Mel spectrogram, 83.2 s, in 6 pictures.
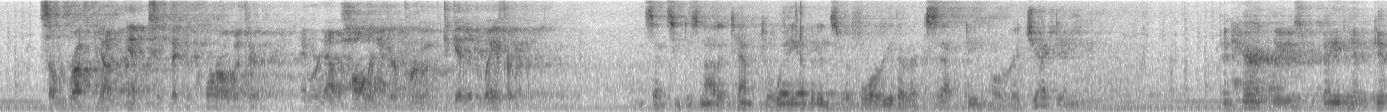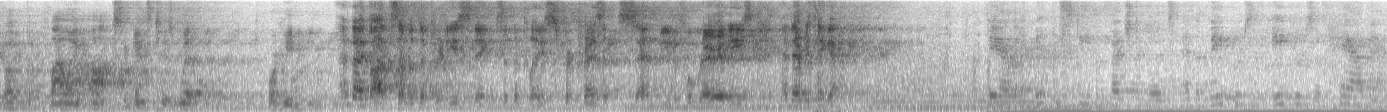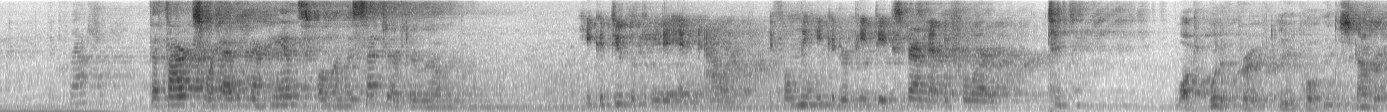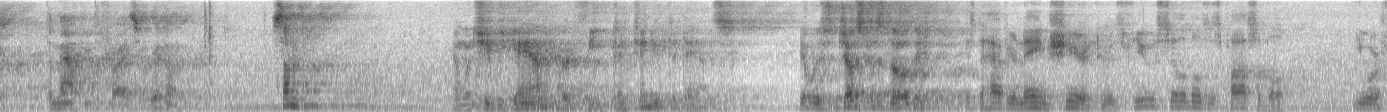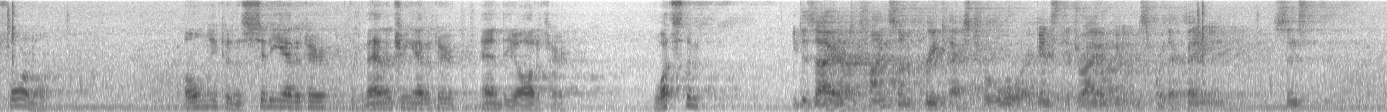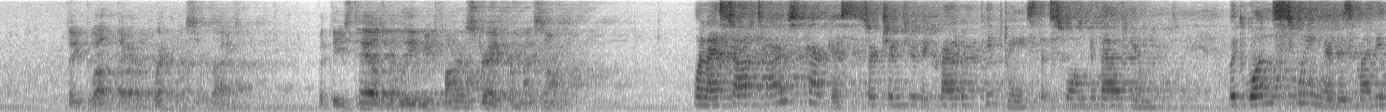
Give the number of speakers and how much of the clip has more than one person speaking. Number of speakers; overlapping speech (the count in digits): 10, no overlap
